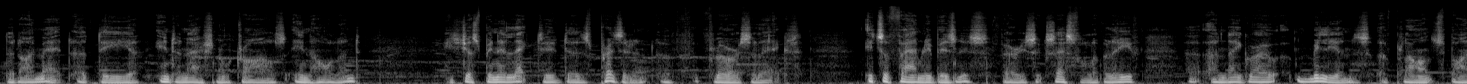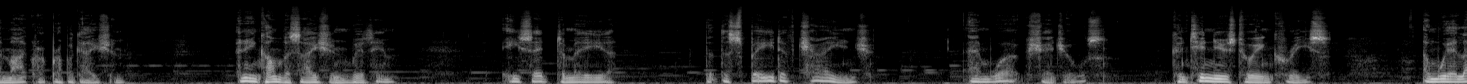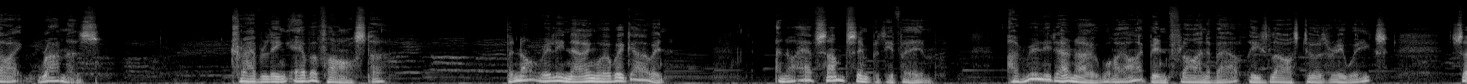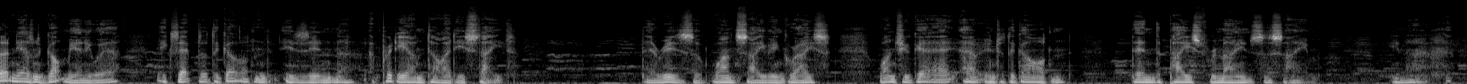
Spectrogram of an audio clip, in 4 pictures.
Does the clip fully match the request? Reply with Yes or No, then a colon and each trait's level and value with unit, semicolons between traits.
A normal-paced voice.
No: slow, 130 wpm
